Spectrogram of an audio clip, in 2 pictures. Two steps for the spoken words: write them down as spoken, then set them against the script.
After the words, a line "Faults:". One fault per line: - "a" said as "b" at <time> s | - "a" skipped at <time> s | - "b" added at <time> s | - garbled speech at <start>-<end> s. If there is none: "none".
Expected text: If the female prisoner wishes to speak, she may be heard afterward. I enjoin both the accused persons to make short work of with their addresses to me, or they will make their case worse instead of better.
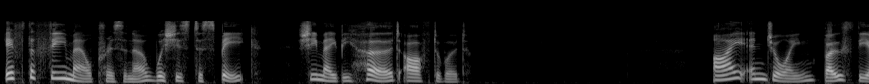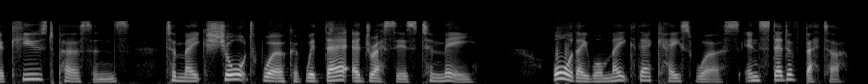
If the female prisoner wishes to speak, she may be heard afterward. I enjoin both the accused persons to make short work of with their addresses to me, or they will make their case worse instead of better.
Faults:
none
